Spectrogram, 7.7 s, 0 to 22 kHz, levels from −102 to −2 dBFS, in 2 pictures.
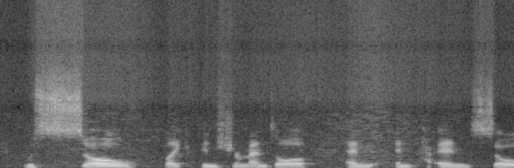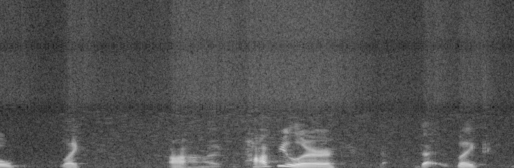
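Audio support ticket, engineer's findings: Noise suppressor artifacts throughout. Background cut by about 17 dB between phrases, rising under speech. Frame-by-frame band gating by suppressor.

Speech cut by the noise suppressor at 1.24–1.76 s after "was so", 2.82–3.28 s, 5.34–5.5 s. Brief soft sounds swallowed, dips about 13, 15, 6 dB. Suppressor misreads quiet speech as noise; room noise about 16 dB below speech.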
